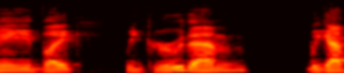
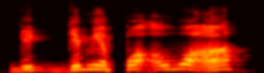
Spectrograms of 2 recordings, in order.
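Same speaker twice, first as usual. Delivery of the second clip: put-on Cockney accent, London street style, pitched up; 6 semitones higher, 4 dB louder than usual. Speaker trying out British voices, Cockney accent. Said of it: "got the Cockney accent going on".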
